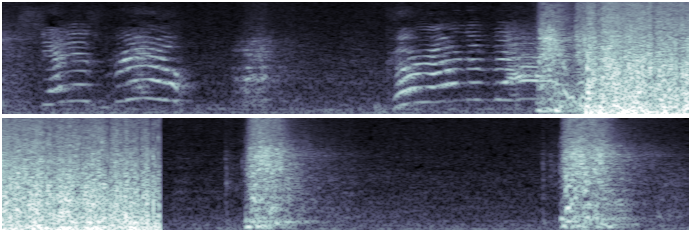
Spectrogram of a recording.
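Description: A Siberian Husky gives sharp, noisy sneezes after a person's questioning voice.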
